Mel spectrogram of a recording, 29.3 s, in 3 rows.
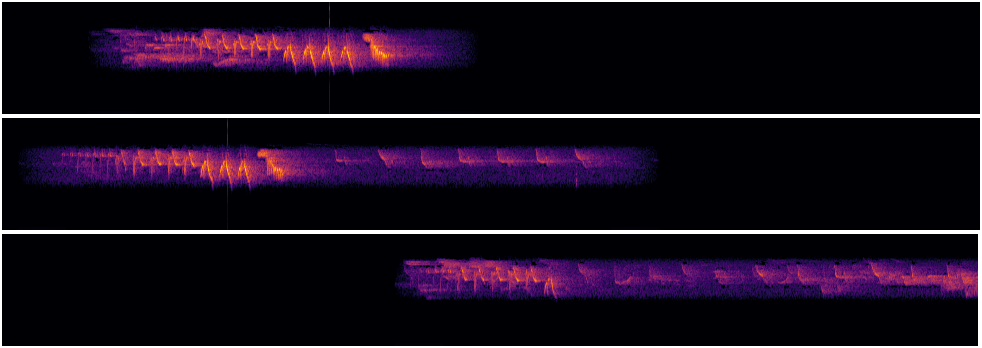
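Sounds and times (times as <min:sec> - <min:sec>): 
bird chirping in rapid high sharp trilling runs: 0:01.0 - 0:04.4, 0:10.3 - 0:16.1, 0:23.6 - 0:29.3.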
